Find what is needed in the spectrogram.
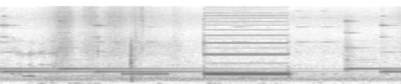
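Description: An electronic phone ringing tone plays in a repeating pattern. Two soft held notes sound first; about three seconds in, a louder and brighter chord lasts just over a second. Then the soft notes start again.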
